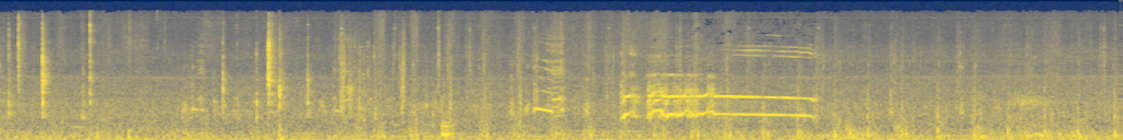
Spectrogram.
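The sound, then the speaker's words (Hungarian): A rooster crows in a video game, a long harmonic call rising out of scattered sharp clicks, taps and clattering, followed by softer clucking-like sounds and background noise. “Elfutott a csirke.”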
